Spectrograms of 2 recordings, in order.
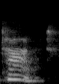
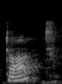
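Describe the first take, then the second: First: It is said with an American accent. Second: It is said with a British accent.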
